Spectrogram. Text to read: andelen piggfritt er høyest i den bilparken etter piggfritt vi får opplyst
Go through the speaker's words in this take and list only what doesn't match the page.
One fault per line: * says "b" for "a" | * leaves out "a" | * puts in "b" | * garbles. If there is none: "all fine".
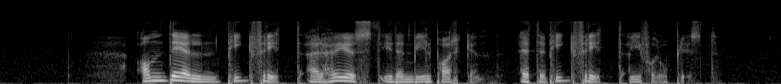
all fine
